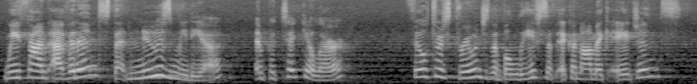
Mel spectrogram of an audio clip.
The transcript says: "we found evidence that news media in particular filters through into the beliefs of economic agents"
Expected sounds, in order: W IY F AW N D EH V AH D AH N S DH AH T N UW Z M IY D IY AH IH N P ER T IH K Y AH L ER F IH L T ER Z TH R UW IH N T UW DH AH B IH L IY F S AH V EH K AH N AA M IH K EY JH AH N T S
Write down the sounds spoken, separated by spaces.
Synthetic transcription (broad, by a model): W IY F AW N D EH V AH D AH N S DH AH T N UW Z M IY D IY AH IH N P ER T IH K Y L ER F IH L T ER Z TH R UW IH N T UW DH AH B IH L IY F S AH V EH K AH N AA M IH K EY JH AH N T S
